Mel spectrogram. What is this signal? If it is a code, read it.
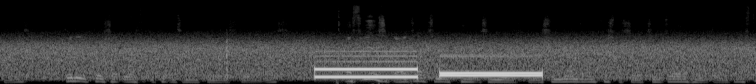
Aircraft SELCAL, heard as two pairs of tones, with radio static and speech in English. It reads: BJ-DF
